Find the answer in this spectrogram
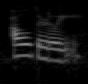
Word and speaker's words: elderly: Three, elderly. Elderly. Elderly. Elderly. Elderly. Elderly. Elderly. Nghĩa là già. Cái này trọng âm, các bạn đặt trọng âm một cho mình.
